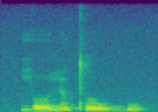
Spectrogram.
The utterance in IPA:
j o n̪ ə̃ w tʼ o w o̤ w

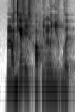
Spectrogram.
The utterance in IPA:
n ɔ dʲ æ z i z h ɔ f i ŋʷ æ ʎ i ɡʷ ɪ

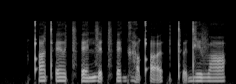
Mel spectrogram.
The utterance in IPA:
qʼ ɛ tʼ ɛ ə̯ t͡sʼ ɛ n z ə̰ t͡sʼ ɛ ɡʱ ə̰ qʼ ə̰ | tʼ ə̰ d e v ɑ

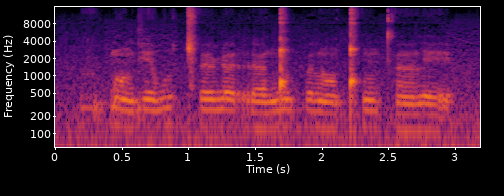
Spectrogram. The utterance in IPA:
v ḭ ɓ ɔ̃ ɡ e w u ǀʰ ø ɳ œ r œ ŋ͡ǃ u b ɵ l ɔ̃ ǃʰ ũ t̪ʰ œ̃ l e

